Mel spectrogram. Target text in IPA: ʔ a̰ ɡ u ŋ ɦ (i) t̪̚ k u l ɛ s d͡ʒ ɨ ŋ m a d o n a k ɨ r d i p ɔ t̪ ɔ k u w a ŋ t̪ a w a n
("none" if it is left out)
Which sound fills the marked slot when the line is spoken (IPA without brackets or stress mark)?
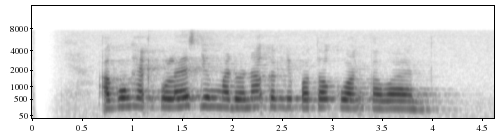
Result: ɛ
